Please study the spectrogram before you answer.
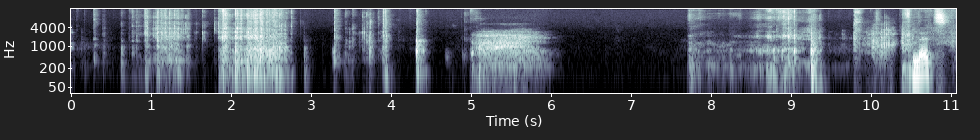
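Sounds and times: tape clicks and scrapes: 0.3 - 4.1
packing tape tearing: 0.8 - 4.1.

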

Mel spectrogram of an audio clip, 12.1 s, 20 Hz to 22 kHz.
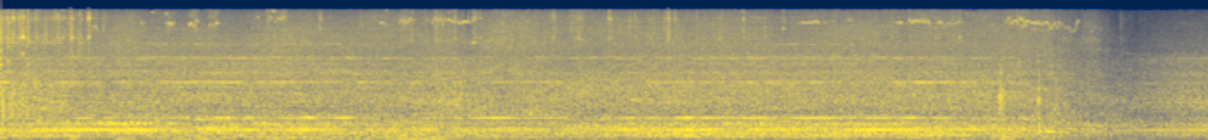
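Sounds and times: vacuum cleaner motor whine: 0.0 - 12.0.

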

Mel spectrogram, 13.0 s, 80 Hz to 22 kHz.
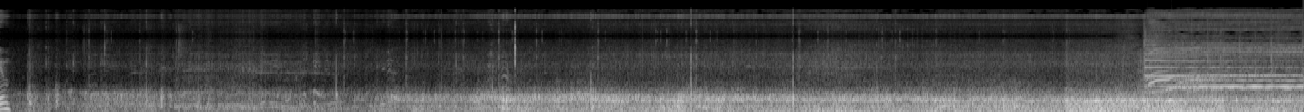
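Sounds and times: skateboard wheels rolling on asphalt: 0.0 - 13.0
wind on microphone: 0.9 - 13.0.

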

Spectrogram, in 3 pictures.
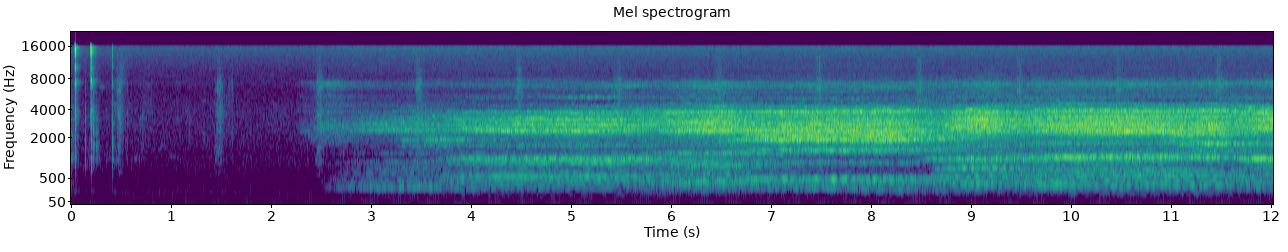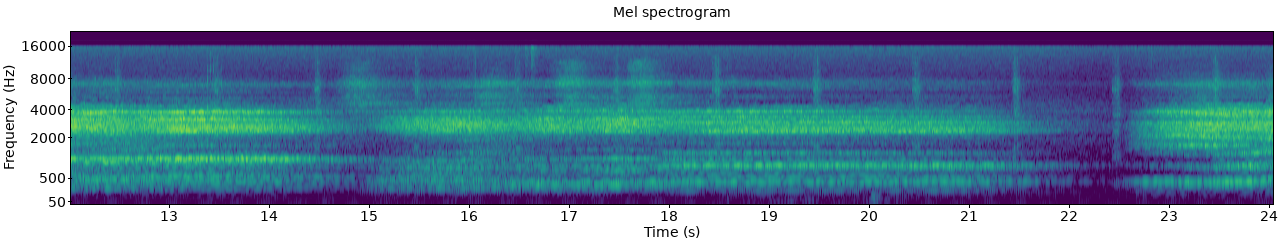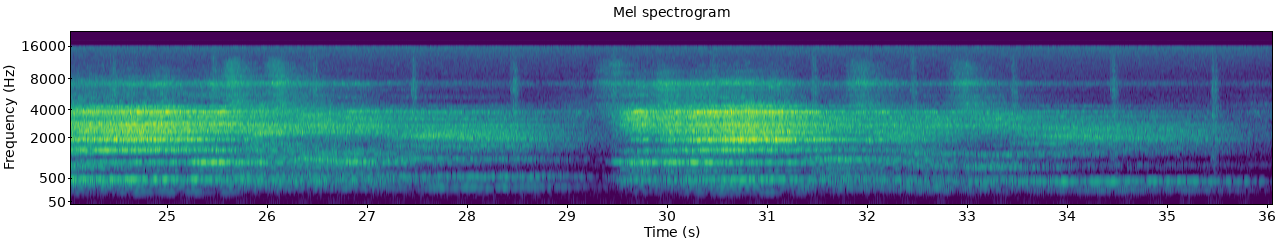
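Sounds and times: choir singing held chords: 2.3 - 36.0
singers breathing: 28.8 - 29.5.

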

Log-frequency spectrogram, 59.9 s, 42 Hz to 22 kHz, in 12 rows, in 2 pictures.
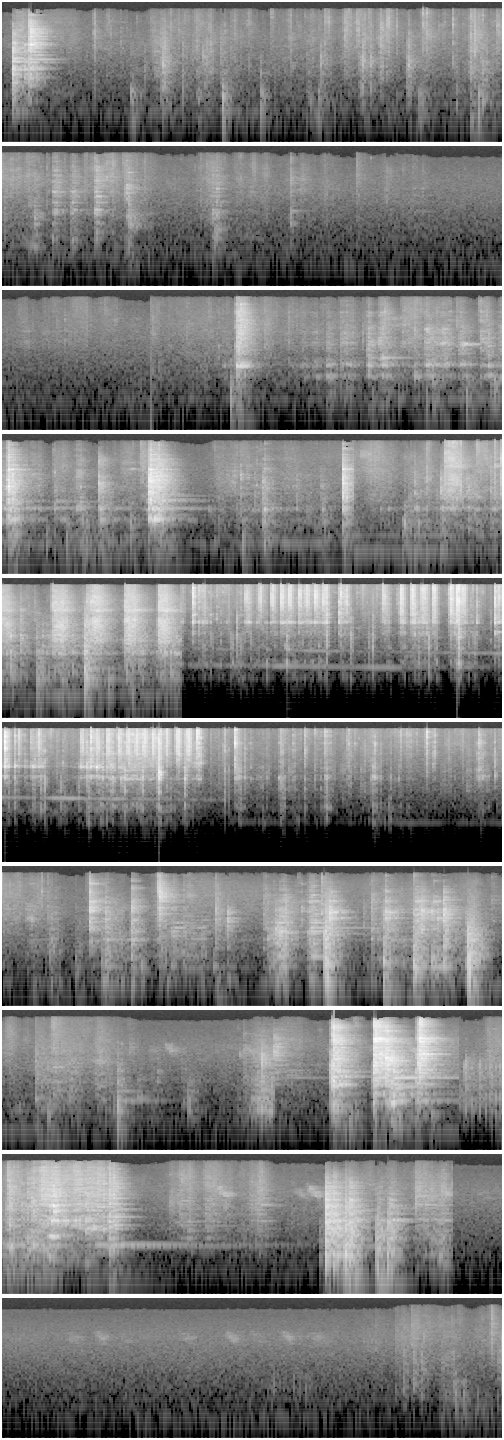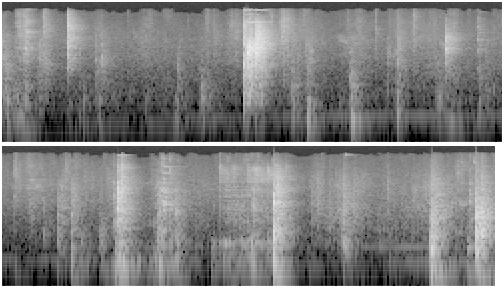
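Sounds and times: metal tools clinking and knocking: 13.7 - 30.0, 38.3 - 39.6.

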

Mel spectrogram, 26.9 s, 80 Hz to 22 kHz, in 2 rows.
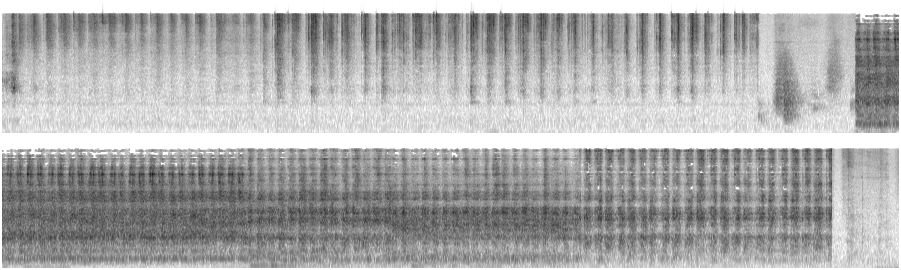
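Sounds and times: bristle brush scrubbing metal: 12.8 - 26.0
file rasping on metal: 12.8 - 26.0.

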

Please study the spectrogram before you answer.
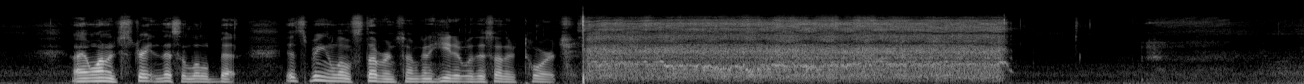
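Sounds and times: gas torch hissing: 5.8 - 10.3.

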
